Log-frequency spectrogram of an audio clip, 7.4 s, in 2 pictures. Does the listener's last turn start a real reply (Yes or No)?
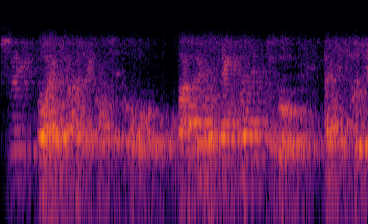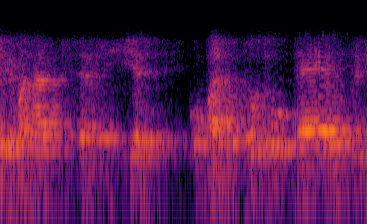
No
